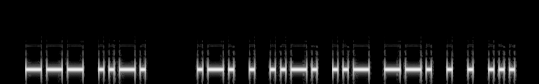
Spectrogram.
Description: Morse code, heard as a keyed tone, about 23 wpm, 700 Hz. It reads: OF REFUGEES
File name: Book One / 14-Chapter 14 - 23 WPM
